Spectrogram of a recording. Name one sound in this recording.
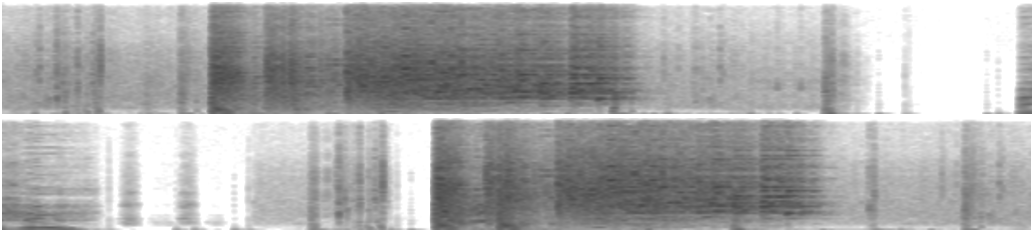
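Glass shatters loudly.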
